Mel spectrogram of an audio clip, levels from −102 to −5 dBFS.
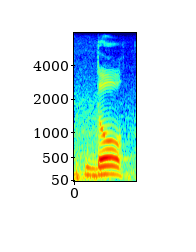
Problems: none marked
